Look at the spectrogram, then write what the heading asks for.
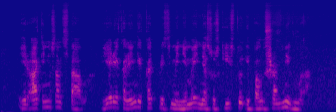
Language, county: Lithuanian, Šiauliai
